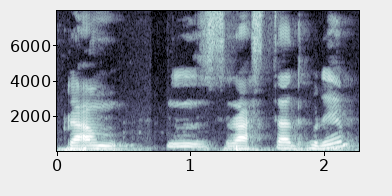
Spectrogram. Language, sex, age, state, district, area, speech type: Bengali, female, 60+, West Bengal, Purulia, rural, spontaneous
